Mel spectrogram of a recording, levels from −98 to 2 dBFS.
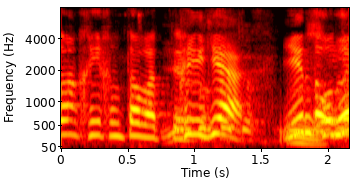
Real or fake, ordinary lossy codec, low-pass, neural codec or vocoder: real; none; none; none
